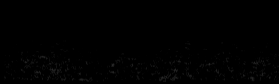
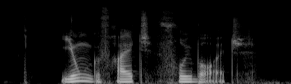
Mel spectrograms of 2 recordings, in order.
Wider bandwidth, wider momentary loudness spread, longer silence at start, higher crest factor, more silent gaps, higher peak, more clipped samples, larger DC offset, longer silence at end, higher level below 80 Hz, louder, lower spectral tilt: second, 7 kHz vs 14 kHz; second, 3 LU vs 13 LU; second, 0.05 s vs 0.6 s; second, 12 dB vs 20 dB; neither; second, -52 dBFS vs -10 dBFS; neither; neither; second, 0 s vs 0.5 s; second, under -90 dBFS vs -52 dBFS; second, -64 LUFS vs -28 LUFS; second, -1.5 dB/octave vs -7 dB/octave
